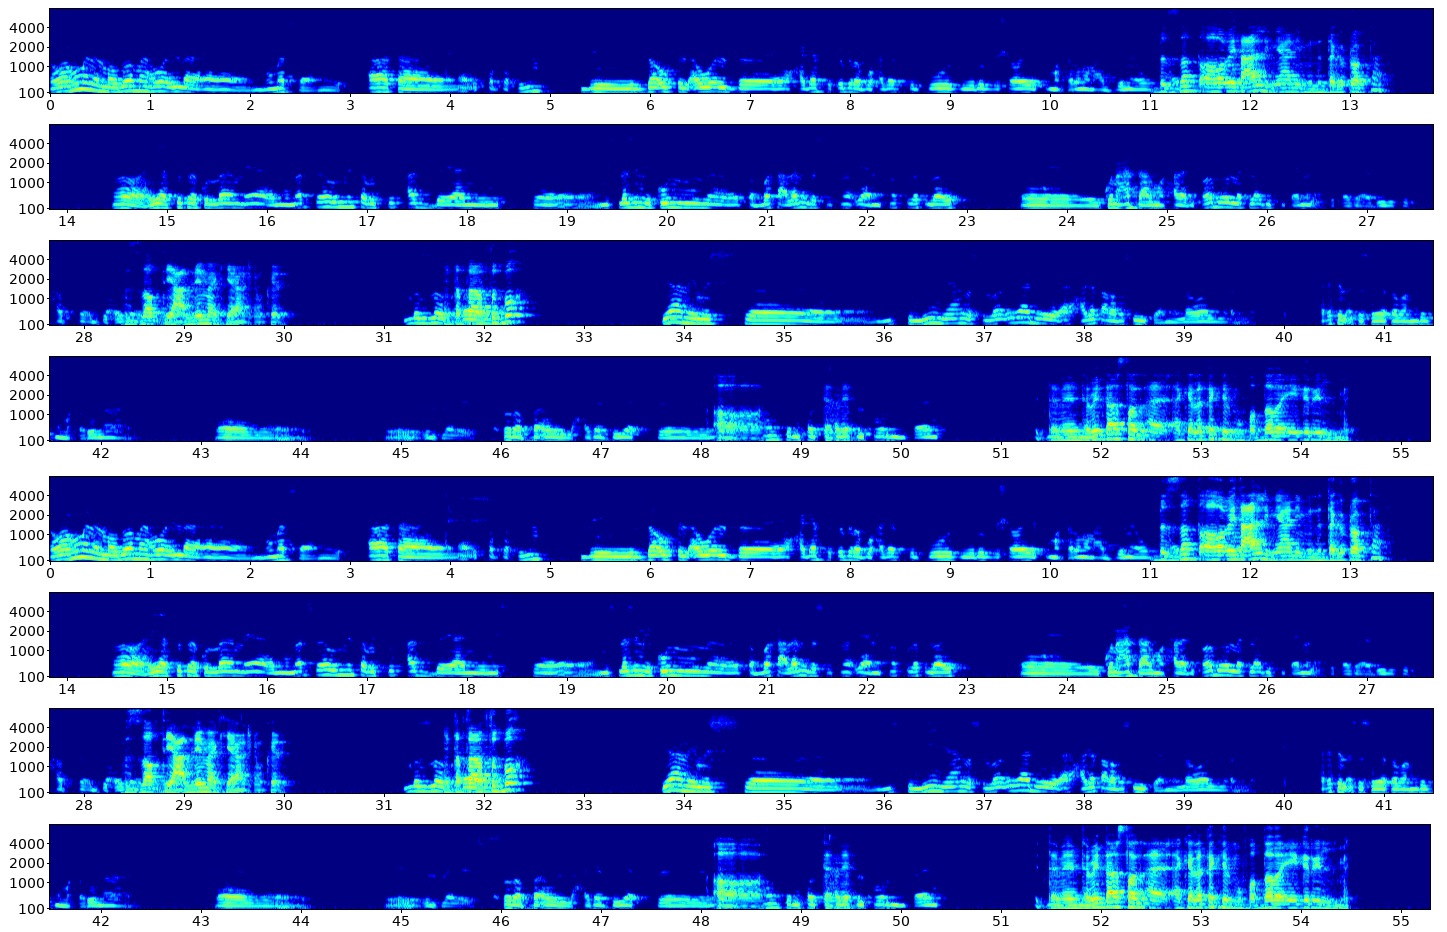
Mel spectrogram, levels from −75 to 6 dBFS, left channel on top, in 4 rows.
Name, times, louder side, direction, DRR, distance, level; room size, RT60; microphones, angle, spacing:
voice 1, 0.0-2.9 3.2-4.9 5.3-11.3 11.8-12.1 14.5-18.3 18.7-22.9 23.5-27.3 27.7-28.8 31.2-32.1 33.8-39.7 40.4-42.3 43.1-44.1 44.9-45.7 46.0-48.2 48.6-50.4 51.5-52.0 52.3-52.5, right 2 dB, 25° right, 0.6 m, -35 dB
voice 2, 11.0-13.4 28.4-30.0 31.6-32.4 48.1-48.7 49.2-49.5 51.3-54.5, right 3 dB, 60° right, 0.8 m, -30 dB
10.0 x 8.2 x 5.2 m
head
